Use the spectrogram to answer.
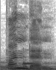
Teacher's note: dalam kata pandan sebelum D itu diucapkan secara apiko palatal perubahan nasal apiko alviolar n menjadi nasal apiko palatal n karena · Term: asimilasi regresif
